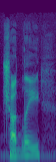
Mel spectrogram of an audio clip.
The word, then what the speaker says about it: Chudleigh: I think it is based on similar, and then I think near Otterton is a town called Chudley, which is spelled Chudleigh.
